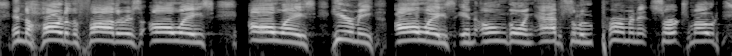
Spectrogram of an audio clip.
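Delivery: rising, emphatic sermon voice; preaching. Acted. Pastor urges the church with rising emphasis. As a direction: build it up like a preacher.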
